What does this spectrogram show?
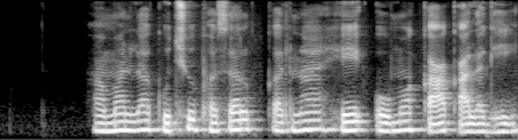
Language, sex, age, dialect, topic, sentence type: Chhattisgarhi, male, 18-24, Western/Budati/Khatahi, agriculture, question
